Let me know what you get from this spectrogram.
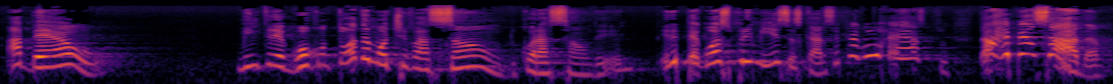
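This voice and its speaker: A frank, fatherly God, voiced by a woman preacher, coaxing and blunt with slangy words, in a raised, lively pitch. A long reverb hangs in the church hall around the voice. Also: a little fast, full character voice.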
